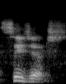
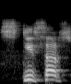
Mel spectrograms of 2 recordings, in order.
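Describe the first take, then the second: First: The word begins with a plain s sound. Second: The word begins with an sk sound. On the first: The speaker calls it right. "সিজার্স উচ্চারণটা" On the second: The speaker calls it wrong. "স্কিসার্স নয়"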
